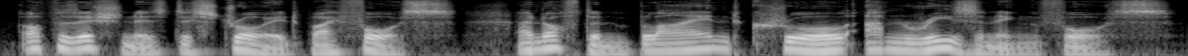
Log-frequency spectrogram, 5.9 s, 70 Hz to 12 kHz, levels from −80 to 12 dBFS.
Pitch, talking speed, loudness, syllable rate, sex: 105 Hz, 110 wpm, -17 LUFS, 3.9 syllables/s, male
